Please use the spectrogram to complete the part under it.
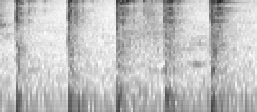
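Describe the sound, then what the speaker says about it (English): Chicken being pounded flat with a meat mallet on a kitchen board in a skillet-chicken cooking demo: six evenly spaced, heavy thuds, loud and close, with no talk over them. "when you do pound the chicken like this, though, you want to pound and push away from you a little bit"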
